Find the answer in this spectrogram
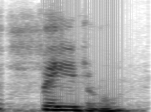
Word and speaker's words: fatal: Pero esta que tiene dos sílabas, ya no sonó igual, ¿verdad? Ni estas chiquitas tampoco sonaron igual. Entonces esta yo tengo que saber, aquí va el acento, tengo que saber ciertas reglas y que se pronuncia fatal. A fat rat and a cat have a fatal match. Entonces no es para nada, aunque se vea la misma letra, no suena igual.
